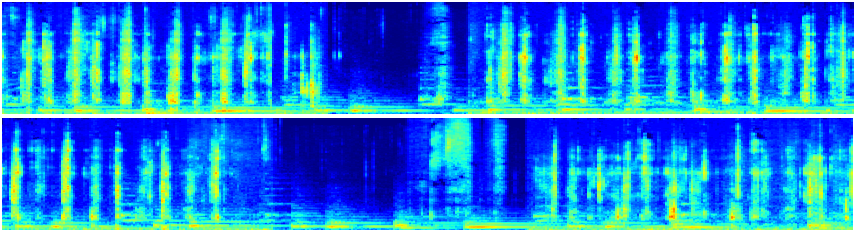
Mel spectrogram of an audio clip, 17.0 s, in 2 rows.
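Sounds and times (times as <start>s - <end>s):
chewing food: 0.0s - 3.4s, 4.7s - 11.3s, 13.8s - 17.0s
background music with bass line: 0.0s - 17.0s.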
